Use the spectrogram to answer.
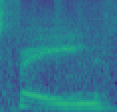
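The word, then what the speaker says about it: feign: Is it fain? Yeah, it's fain or fi.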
